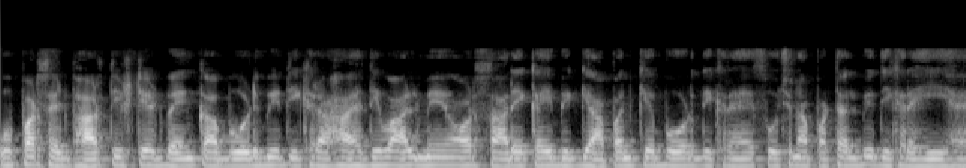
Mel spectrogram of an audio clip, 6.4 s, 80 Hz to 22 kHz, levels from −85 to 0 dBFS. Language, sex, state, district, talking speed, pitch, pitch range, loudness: Hindi, male, Delhi, New Delhi, 260 wpm, 135 Hz, 130-140 Hz, -21 LUFS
